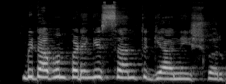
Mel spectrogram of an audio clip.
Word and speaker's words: ज्ञानेश्वर: इसको इस तरीके से भी लिखते हैं ना, नहीं तो ये भी ज्ञानेश्वर है और ये भी ज्ञानेश्वर ही है। आप गूगल पे प्रोनाउंसिएशन देख सकते हो, दोनों को ज्ञानेश्वर ही पढ़ना है।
